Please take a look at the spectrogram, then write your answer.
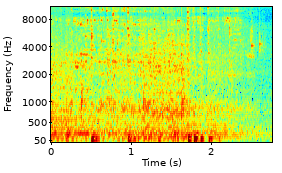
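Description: A Super A engine fitted with a brand new carburetor idles slow and smooth, giving a steady low chugging rhythm close by, with no voices.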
